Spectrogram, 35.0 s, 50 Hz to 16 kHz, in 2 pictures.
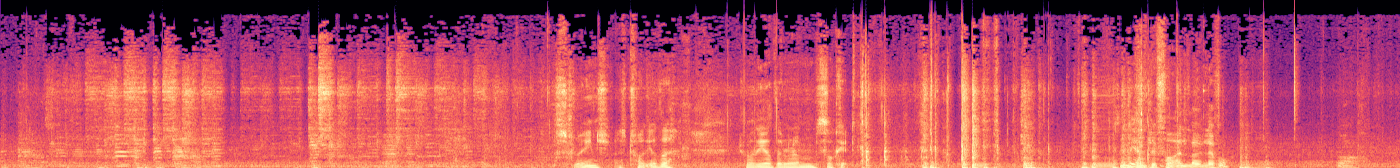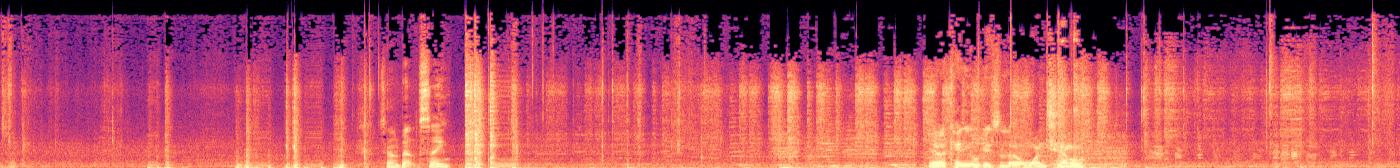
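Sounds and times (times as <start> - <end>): radio music through speaker: 0.0 - 15.9, 19.3 - 19.8, 20.4 - 35.0
low amplifier buzz: 11.4 - 34.8.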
